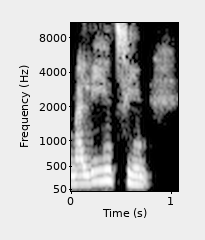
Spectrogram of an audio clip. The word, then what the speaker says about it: Malintzin: Y como la R no se puede pronunciar, es Malina, Malinantzin, Malintzin.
